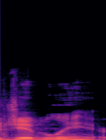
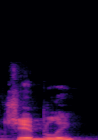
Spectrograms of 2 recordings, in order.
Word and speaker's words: Ghibli: in my head now I think it's pronounced Ghibli it's like it's like gif thank you blade thank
